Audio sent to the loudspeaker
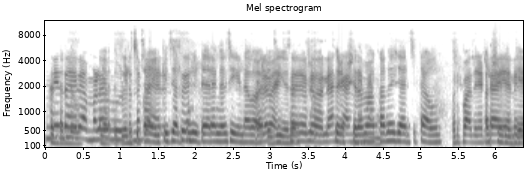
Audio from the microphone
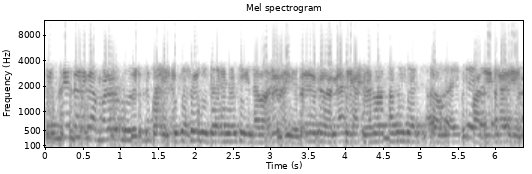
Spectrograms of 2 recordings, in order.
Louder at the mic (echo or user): echo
